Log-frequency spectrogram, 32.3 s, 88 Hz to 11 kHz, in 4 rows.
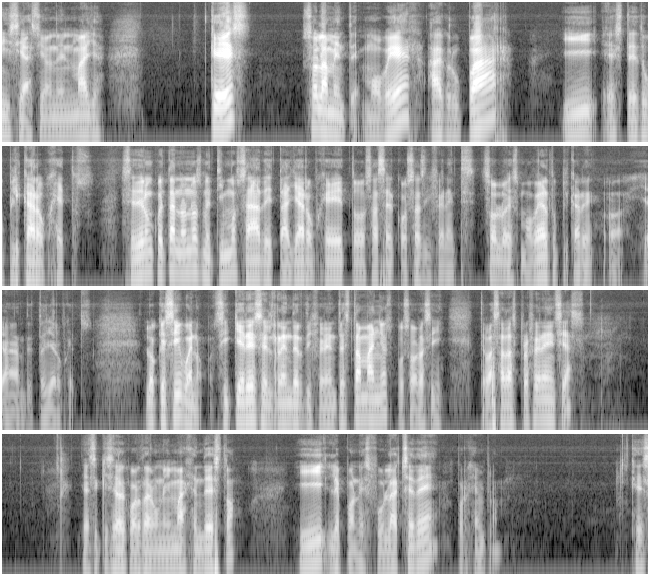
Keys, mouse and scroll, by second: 18.3-19.6 drag, 22.0 click, 24.4 click, 28.4 click, 31.4 click.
